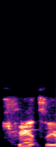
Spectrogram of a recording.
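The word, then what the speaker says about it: Chauncey: village called, be careful how you pronounce this, Chansey. This is pronounced Chansey, Ohio.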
